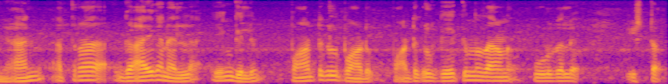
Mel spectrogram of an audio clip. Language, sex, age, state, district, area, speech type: Malayalam, male, 45-60, Kerala, Alappuzha, rural, spontaneous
